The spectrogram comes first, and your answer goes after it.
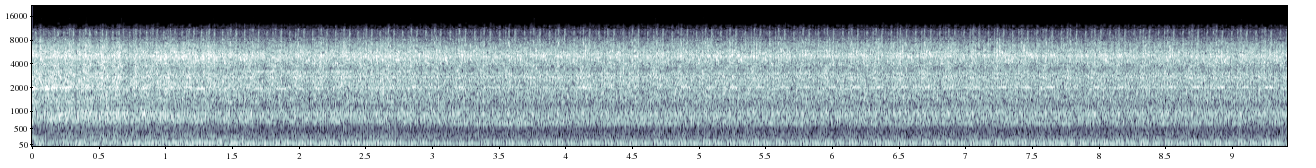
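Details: Dodge Charger Hemi V8 at steady idle, recorded inside the engine bay on the passenger side with an Insta360 Go3: quick, light ticking rides on top and keeps pace with engine speed; a fast tick at idle, source unclear.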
